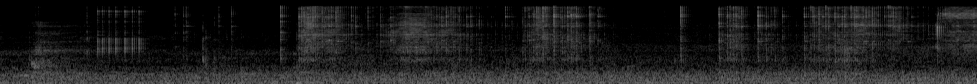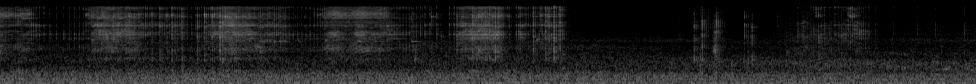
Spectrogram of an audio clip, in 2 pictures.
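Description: Large spinning fishing reel being wound in repeated bursts while a hooked carp is played, its gears and clicking mechanism giving an uneven ratcheting rasp with short pauses between turns.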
